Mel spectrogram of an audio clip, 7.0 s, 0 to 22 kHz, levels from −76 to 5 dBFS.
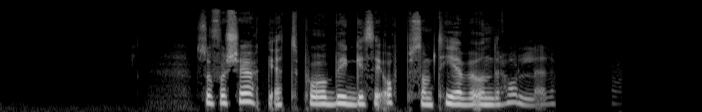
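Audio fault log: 4.88–7.03 s, truncation distortion on a fade: the fade-out grows gritty, worst after 5.2 s, which fits an undithered 9-bit stage; the waveform shows square steps and the spectrogram broadband hash.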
